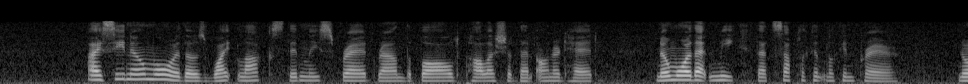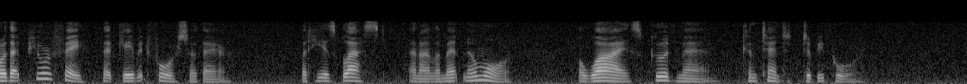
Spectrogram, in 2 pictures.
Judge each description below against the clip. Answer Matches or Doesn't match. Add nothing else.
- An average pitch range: Matches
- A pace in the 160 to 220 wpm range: Matches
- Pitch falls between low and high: Matches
